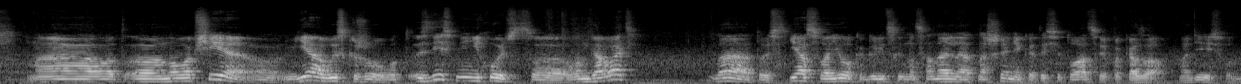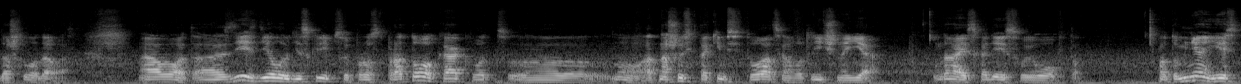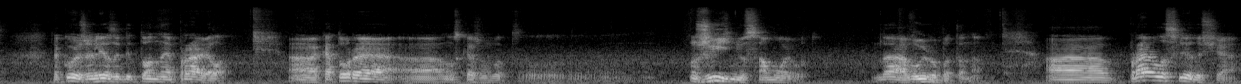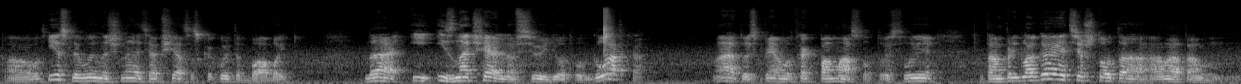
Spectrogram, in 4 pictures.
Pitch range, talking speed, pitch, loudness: 110-145 Hz, 125 wpm, 120 Hz, -22 LUFS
